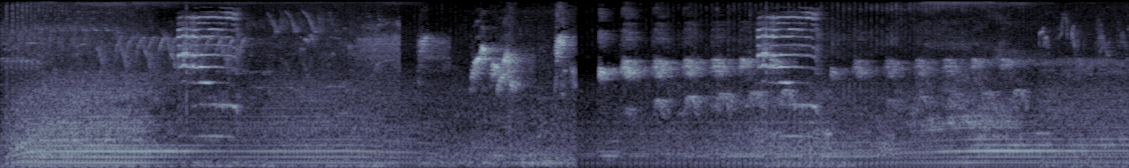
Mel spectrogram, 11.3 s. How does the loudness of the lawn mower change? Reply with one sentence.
The loudness of the lawn mower goes down, then up.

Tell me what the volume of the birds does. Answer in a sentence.
The loudness of the birds goes up, then down.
